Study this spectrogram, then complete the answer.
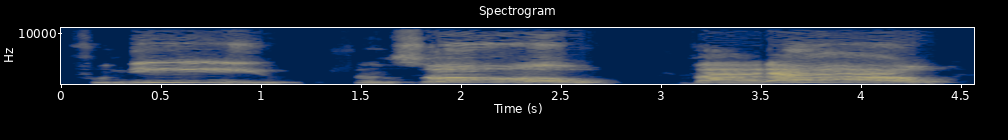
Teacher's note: Então a minha última sílaba é a mais forte e ela não é acentuada. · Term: oxítona não acentuada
